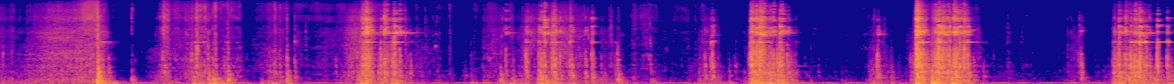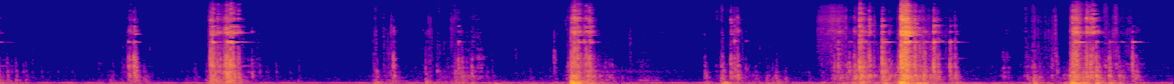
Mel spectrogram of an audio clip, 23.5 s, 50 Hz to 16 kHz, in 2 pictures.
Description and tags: Opening, Unloading a Box of Bottles FF398
Opening box, taking bottles out of box, placing bottles on hard surface, glass bottles clinking
bottles, clinking, Opening-box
